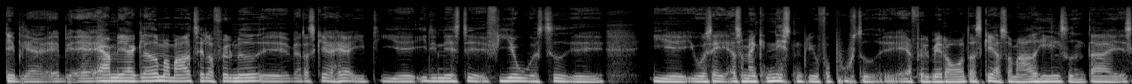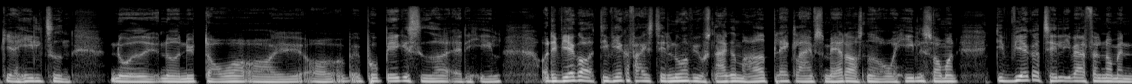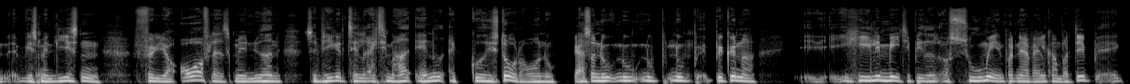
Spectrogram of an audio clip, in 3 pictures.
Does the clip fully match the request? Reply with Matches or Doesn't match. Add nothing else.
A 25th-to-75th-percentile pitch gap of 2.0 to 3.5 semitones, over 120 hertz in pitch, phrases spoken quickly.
Matches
